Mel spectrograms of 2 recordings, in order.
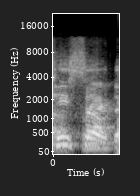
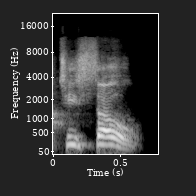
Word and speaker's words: Tissot: Tissot. Right? The T. Hey, man, don't you have any culture? The T is silent. – None. – The T on the end is silent. It's Tissot.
